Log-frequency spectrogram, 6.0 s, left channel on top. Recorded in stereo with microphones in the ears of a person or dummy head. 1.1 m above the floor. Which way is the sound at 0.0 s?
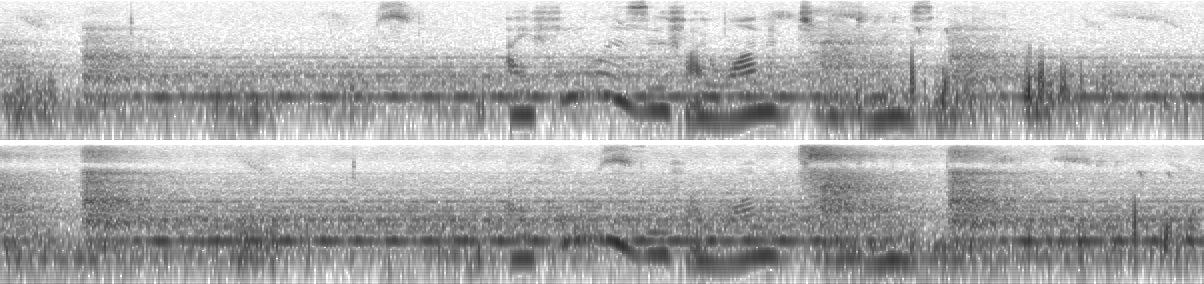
65° right (ahead or behind).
